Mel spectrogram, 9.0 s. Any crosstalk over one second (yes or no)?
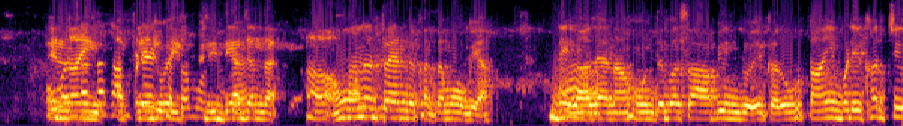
yes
